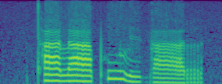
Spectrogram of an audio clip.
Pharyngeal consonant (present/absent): absent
